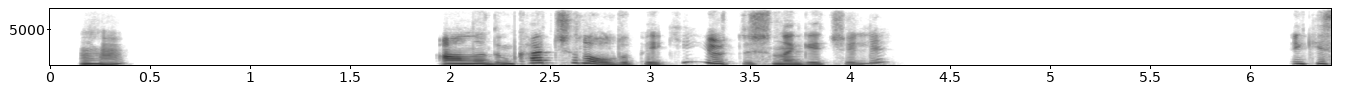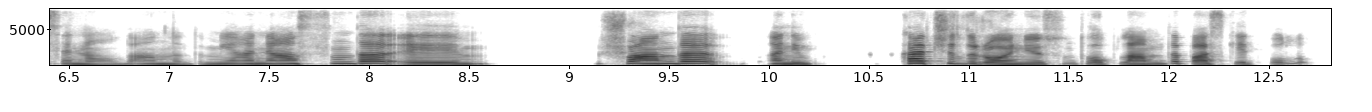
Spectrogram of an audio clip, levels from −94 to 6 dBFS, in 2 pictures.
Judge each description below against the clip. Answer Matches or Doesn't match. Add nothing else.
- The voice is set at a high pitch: Matches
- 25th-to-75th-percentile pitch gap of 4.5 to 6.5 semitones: Doesn't match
